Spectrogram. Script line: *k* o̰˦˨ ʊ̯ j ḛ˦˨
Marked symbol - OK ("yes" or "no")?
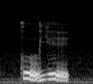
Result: yes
